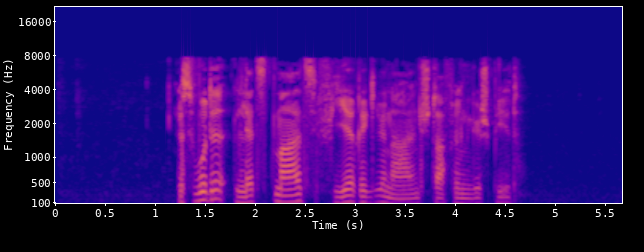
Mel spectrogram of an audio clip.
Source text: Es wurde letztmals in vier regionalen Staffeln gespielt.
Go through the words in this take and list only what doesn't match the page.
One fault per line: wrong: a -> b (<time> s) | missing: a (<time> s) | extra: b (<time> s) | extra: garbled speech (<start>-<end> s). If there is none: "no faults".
missing: in (2.6 s)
